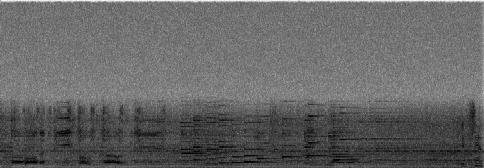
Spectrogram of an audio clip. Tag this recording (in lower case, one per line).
music
speech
